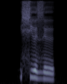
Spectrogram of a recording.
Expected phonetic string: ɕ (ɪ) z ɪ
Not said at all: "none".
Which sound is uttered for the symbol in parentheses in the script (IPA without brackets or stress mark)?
ɪ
